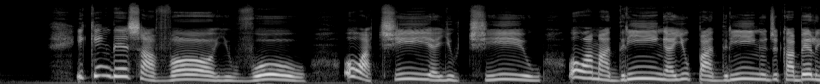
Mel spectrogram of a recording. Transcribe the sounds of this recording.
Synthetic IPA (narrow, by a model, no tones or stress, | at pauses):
ɪkẽj̃d̪eʃɐːvɔɪʊvo | owɐt͡ʃiɐɪʊt͡ʃiw | owɐmad̪ɾĩɲɐɪʊpad̪ɾĩɲʊd͡ʒɪkabelʊ̃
